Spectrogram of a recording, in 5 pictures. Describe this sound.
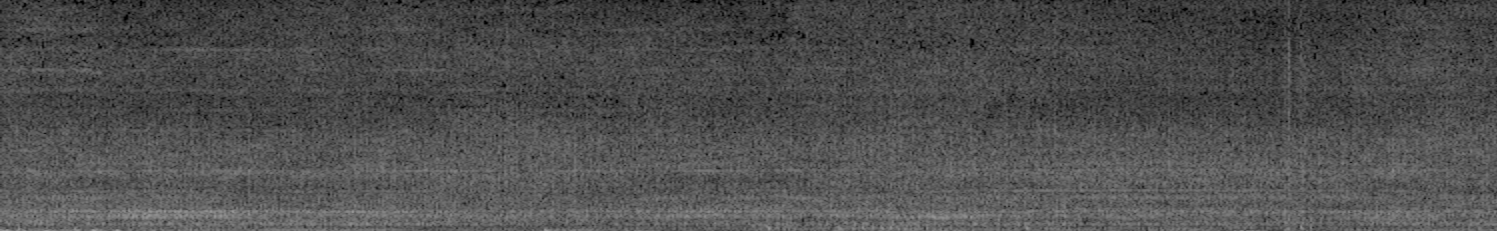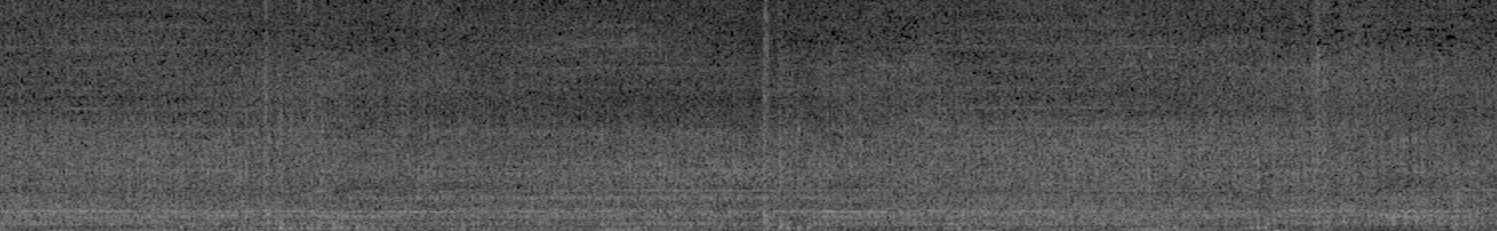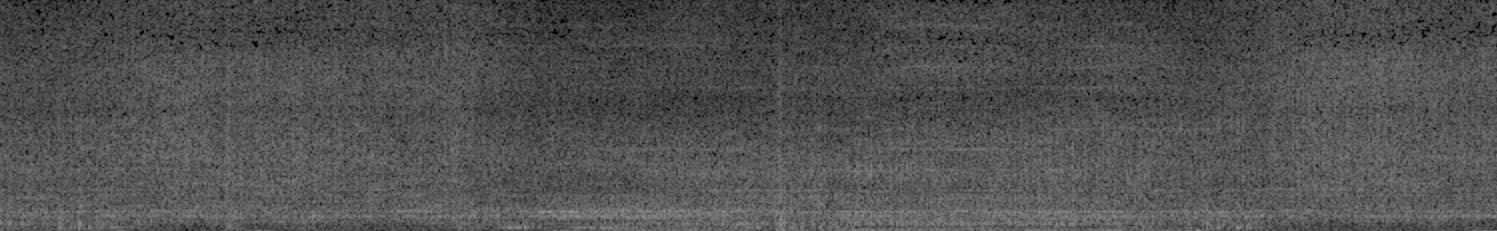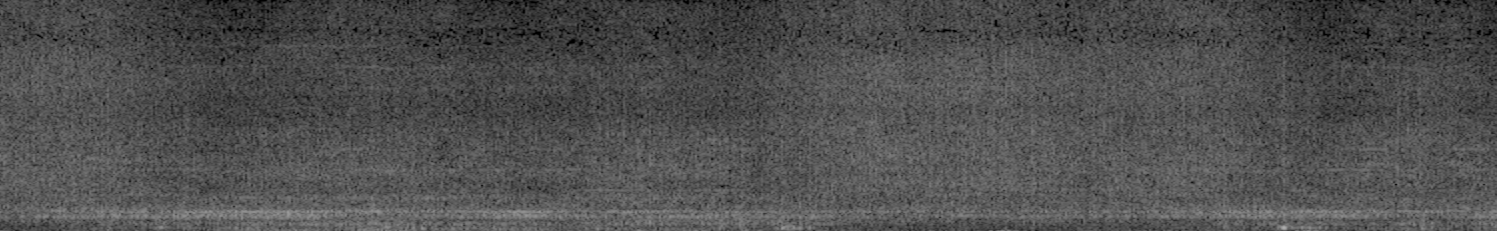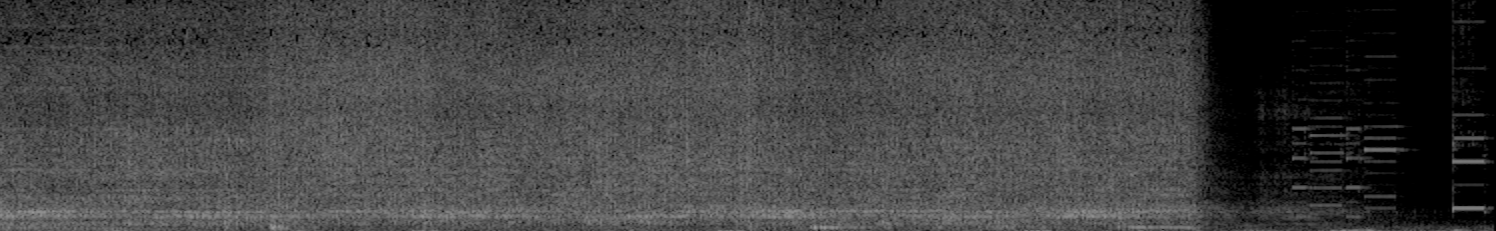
A recording of a Roomba robotic vacuum cleaning carpet and tile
